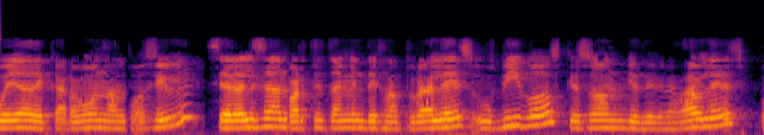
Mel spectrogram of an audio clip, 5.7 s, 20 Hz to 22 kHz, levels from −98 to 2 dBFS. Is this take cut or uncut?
cut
